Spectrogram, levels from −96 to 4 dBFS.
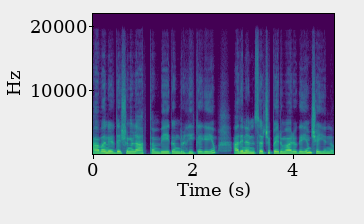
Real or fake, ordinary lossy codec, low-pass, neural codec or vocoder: fake; none; 19.8 kHz; autoencoder, 48 kHz, 32 numbers a frame, DAC-VAE, trained on Japanese speech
